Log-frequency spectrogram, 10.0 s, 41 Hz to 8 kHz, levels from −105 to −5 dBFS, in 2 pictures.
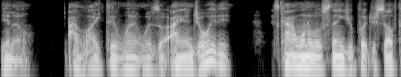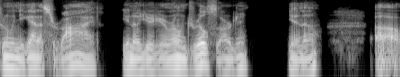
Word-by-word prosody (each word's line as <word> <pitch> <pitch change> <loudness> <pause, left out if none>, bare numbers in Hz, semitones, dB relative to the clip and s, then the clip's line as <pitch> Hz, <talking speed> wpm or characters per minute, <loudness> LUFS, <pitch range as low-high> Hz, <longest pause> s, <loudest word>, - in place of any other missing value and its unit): you 85 - -2
know? 65 -3 -7 0.5
I - - -1
liked 80 +1 -5
it 85 - +2
when 80 +2 -1
it 80 - -2
was, 80 -4 -5
uh, - - -2
I 85 - +3
enjoyed 85 - +2
it. 95 -3 -3 0.5
It's - - -5
kinda 95 -1 +4
one 90 0 +6
of 90 - +5
those 85 -2 +2
things 90 -3 +3
you 80 - -3
put 80 - -1
yourself 85 0 +1
through 85 -1 +1
and 80 -2 +2
you 75 - -4
gotta 80 -2 +2
survive. 85 +3 0 0.3
You 75 - -2
know, 75 -1 +2
you're 75 -1 -1
your 75 +2 -2
own 85 -2 +3
drill 90 +8 +4
sergeant. 75 0 -5 0.5
You 75 -2 -2
know? 75 +8 -3 0.7
Uh, - - 0
80 Hz, 215 wpm, -25 LUFS, 75-85 Hz, 0.7 s, one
